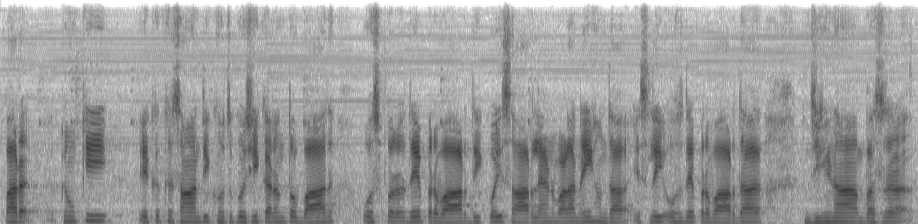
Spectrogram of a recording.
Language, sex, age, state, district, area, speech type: Punjabi, male, 30-45, Punjab, Kapurthala, rural, spontaneous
